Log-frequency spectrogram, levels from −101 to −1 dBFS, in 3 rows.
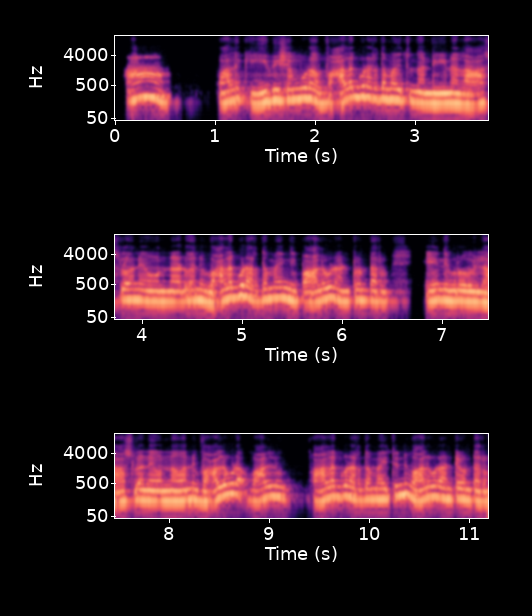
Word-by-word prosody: ఆ! - - +3 0.8
వాళ్ళకే 160 0 -3 0.2
విషయం 185 +1 +1
గూడా, 205 -2 +2 0.2
వాళ్ళకు 215 +2 0
గూడా 225 - +2
అర్థమయితుందండి, 180 -7 +1
ఈన 145 - +4
లాస్‌లోనే 165 +7 -1
ఉన్నాడు 150 0 -1
అని 170 0 +1
వాళ్ళకు 195 +3 0
గూడా 215 -3 +4
అర్థమైంది. 185 +2 -1
వాళ్ళు 150 +4 +1
గూడా 200 -3 -1
అంటుంటారు, 155 -1 -4 0.5
"ఏంది 170 0 0
బ్రో 160 0 +2
ఈ - - +2
లాస్‌లోనే 145 +3 0
ఉన్నావు?" 150 0 +2
అని 165 +1 -1
వాళ్ళు 195 +9 +2
గూడా 230 - +1 0.2
వాళ్ళు 200 +5 0 0.4
వాళ్ళకు 200 +2 -1
గూడర్థమయితుంది. 170 +3 0
వాళ్ళు 165 +5 +1
గూడంటే 180 -3 -1
ఉంటారు, 145 -3 -2
170 Hz, 165 wpm, -22 LUFS, 150-190 Hz, 0.8 s, ఈన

